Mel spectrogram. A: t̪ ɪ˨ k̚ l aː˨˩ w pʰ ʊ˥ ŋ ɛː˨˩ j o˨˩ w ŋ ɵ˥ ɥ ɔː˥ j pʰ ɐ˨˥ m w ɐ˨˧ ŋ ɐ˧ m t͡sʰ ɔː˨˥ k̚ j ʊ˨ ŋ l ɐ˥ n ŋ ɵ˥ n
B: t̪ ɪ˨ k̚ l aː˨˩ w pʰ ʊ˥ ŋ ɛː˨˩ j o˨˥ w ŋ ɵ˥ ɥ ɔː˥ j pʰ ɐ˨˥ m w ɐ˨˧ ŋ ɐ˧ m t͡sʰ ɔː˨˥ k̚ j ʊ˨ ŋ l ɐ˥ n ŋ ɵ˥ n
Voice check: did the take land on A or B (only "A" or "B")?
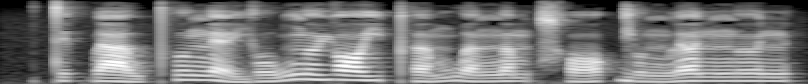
B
